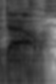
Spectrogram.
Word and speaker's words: Dao: the first one the Dao you'll very often times he had spelled with a T but it's pronounced more of the D so it's using or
